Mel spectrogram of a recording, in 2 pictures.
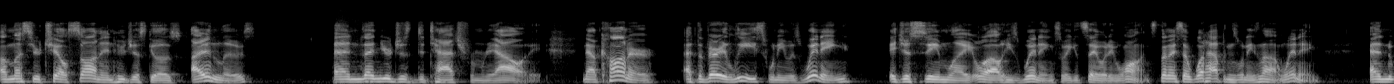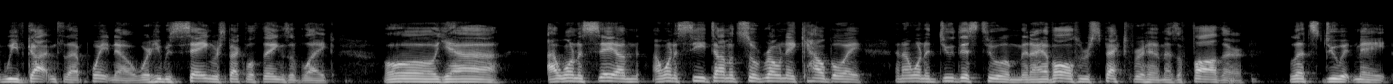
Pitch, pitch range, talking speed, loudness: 125 Hz, 110-135 Hz, 215 wpm, -22 LUFS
